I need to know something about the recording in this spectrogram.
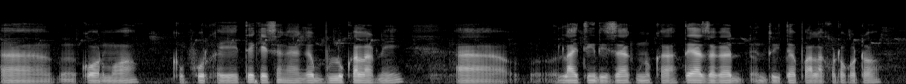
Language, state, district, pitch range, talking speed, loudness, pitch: Kokborok, Tripura, Dhalai, 85-95 Hz, 140 wpm, -24 LUFS, 90 Hz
